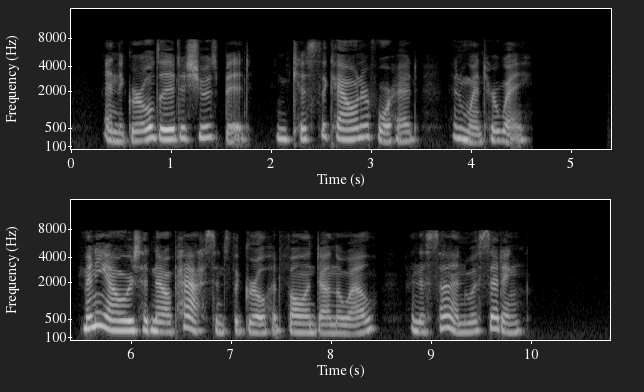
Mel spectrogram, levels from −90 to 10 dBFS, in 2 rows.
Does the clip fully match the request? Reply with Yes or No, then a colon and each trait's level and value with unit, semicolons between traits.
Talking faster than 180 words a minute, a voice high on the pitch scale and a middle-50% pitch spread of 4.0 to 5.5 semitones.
Yes: fast, 205 wpm; high, 230 Hz; average, 4.3 semitones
